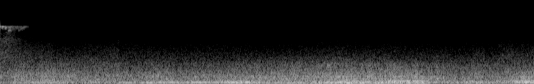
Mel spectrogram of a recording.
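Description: Deep, continuous thunder rumbles through a storm, a heavy low roar that swells slightly and stays steady for several seconds, with no voices.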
